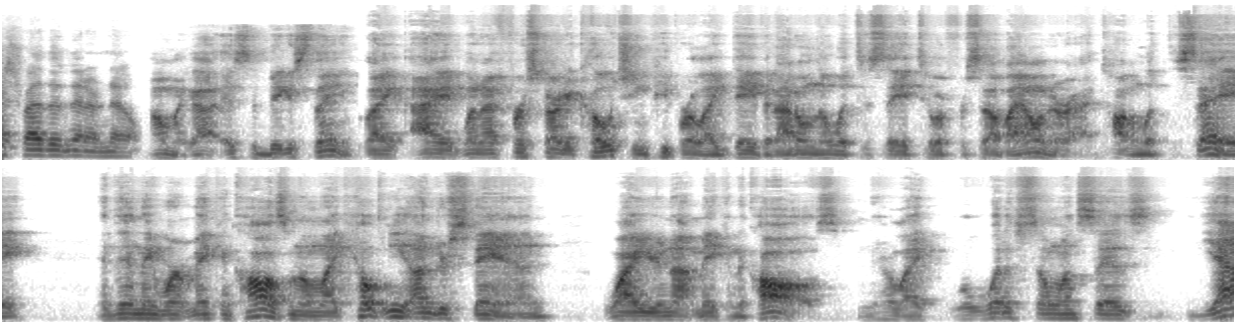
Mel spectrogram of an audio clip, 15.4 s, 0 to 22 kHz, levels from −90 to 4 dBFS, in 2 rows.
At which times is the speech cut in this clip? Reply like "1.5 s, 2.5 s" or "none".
0.8 s, 2.2 s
